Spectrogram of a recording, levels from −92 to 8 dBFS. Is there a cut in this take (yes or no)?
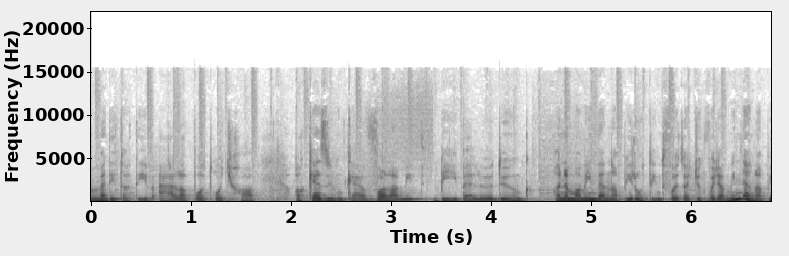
yes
